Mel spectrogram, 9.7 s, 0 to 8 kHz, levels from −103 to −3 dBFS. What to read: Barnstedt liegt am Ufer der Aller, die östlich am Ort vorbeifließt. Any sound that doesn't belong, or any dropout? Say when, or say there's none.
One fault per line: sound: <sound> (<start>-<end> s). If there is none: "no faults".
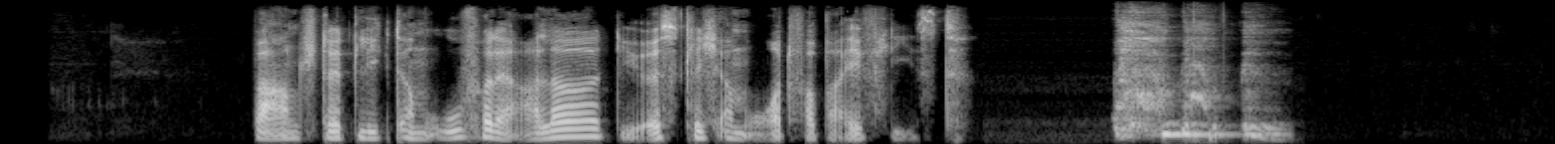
sound: cough (6.9-8.1 s)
